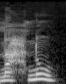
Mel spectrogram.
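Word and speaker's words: نحن: Karena cara membacanya tetap sama, jadi mudah bagi kita, kan? Ketahuilah bahwa itu dibaca sebagai "nahnu", yang berarti "kami", bisa dua orang, tiga orang,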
